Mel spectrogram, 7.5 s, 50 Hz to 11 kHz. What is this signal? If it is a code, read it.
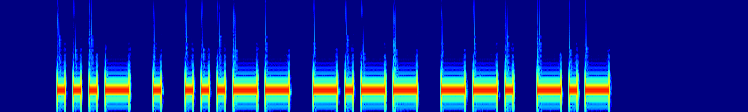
Morse code, heard as a keyed tone, about 15 wpm, 700 Hz. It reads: VE3YGK
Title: DXCC-100 Call Signs - 6 Characters - Repeated 3x - 15wpm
